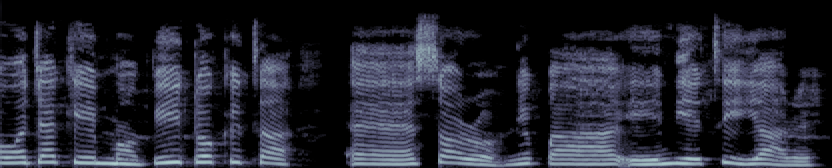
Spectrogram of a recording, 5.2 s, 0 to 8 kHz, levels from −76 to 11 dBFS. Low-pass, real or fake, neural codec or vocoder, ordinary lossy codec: 7.2 kHz; fake; codec, 16 kHz, 8 kbps, FreqCodec, larger model; none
